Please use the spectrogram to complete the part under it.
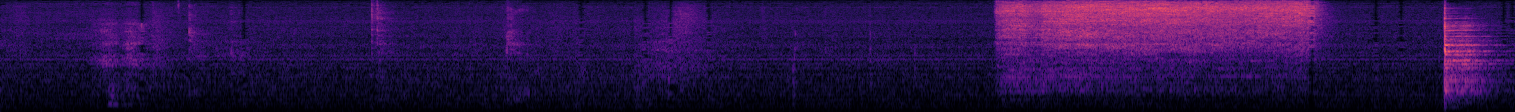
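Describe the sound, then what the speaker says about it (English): A long steady hiss of cooking spray sprayed onto a baking pan lasting about two seconds, then a short second burst, after quieter clicks and rustles. "So you need to spray cooking spray all over this pan now."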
